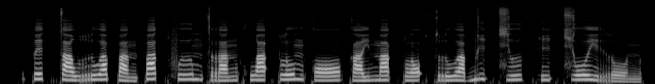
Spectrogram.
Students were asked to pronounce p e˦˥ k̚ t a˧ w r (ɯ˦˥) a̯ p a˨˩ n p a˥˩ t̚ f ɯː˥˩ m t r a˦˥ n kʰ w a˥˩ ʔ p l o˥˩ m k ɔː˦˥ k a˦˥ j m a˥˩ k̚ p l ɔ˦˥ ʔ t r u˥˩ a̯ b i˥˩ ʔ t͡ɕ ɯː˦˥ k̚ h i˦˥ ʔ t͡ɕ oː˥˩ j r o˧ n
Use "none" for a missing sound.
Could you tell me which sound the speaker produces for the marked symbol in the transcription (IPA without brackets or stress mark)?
u˦˥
